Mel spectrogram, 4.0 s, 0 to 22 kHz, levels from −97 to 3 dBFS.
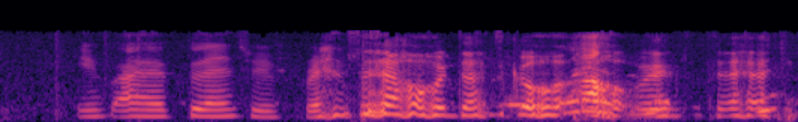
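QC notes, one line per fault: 1.76–1.82 s, concealed Bluetooth headset packet loss: a few brief dropouts over 60 ms, each patched by repeating recent waveform, so they are nearly hidden rather than silent gaps.
2.22–3.99 s, speech suppressed in double talk: level dips in pieces by up to about 30 dB over roughly 1.5 s. The likely cause is an echo canceller ducking during overlapping talk, unlike steady fading.
3.92–3.98 s, echo leak: a faint copy of earlier sound returns about 332 ms late, around 25 dB below the talker, likely from loudspeaker pickup not fully cancelled.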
